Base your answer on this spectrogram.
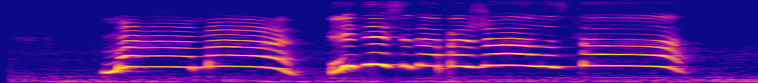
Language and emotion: Russian, positive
